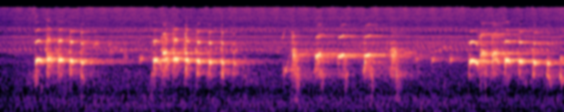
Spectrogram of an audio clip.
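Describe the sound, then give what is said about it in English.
Bursts of shrill, high-pitched, baby-like eagle squawks and chirps come in rapid, repeated series, several clustered calls separated by brief pauses, clear with no talking. “And they also make very high-pitched, kind of shrill squawks and chirps, and one could even call them baby-like noises.”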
